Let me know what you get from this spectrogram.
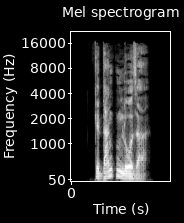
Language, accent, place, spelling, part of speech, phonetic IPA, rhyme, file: German, Germany, Berlin, gedankenloser, adjective, [ɡəˈdaŋkn̩loːzɐ], -aŋkn̩loːzɐ, De-gedankenloser.ogg
- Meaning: 1. comparative degree of gedankenlos 2. inflection of gedankenlos: strong/mixed nominative masculine singular 3. inflection of gedankenlos: strong genitive/dative feminine singular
